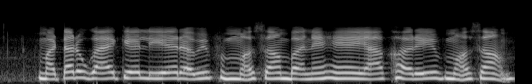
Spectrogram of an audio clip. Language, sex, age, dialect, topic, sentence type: Chhattisgarhi, female, 18-24, Central, agriculture, question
